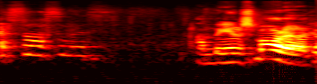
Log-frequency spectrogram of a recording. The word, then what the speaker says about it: isosceles: Isosceles. Nope, say it right. Isosceles. I'm being a smart aleck, aren't I? Isosceles. Yeah. But us Texans, for some reason, we say that's isosceles.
